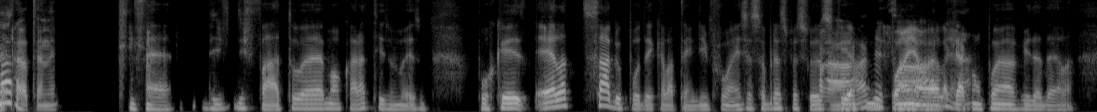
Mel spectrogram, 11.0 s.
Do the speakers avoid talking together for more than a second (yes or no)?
no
